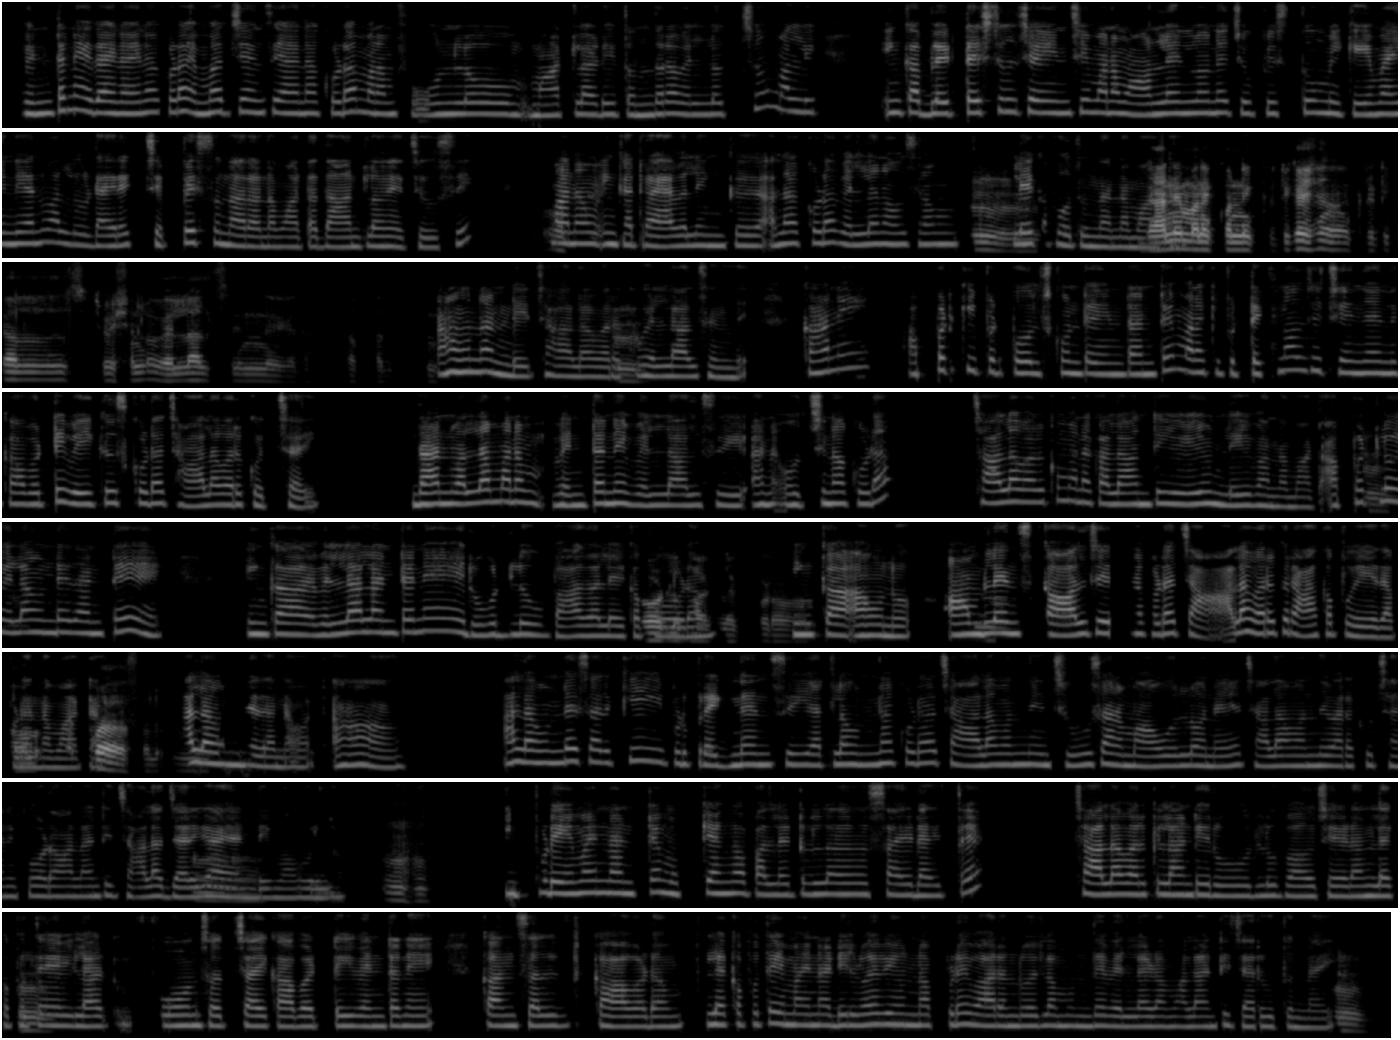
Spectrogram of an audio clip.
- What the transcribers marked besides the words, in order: in English: "ఎమర్జెన్సీ"; in English: "బ్లడ్"; in English: "ఆన్‌లైన్‌లోనే"; in English: "డైరెక్ట్"; in English: "ట్రావెలింగ్‌కు"; in English: "క్రిటికేషన్ క్రిటికల్ సిచ్యువేషన్‌లో"; in English: "టెక్నాలజీ"; in English: "వెహికల్స్"; in English: "ఆంబులెన్స్‌కు కాల్"; in English: "ప్రెగ్నెన్సీ"; tapping; in English: "కన్సల్ట్"; in English: "డెలివరీ"
- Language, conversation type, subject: Telugu, podcast, ఆరోగ్య సంరక్షణలో భవిష్యత్తులో సాంకేతిక మార్పులు ఎలా ఉండబోతున్నాయి?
